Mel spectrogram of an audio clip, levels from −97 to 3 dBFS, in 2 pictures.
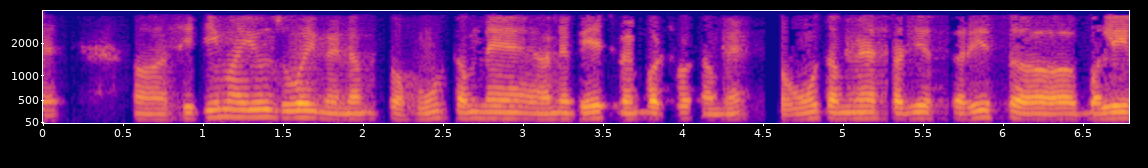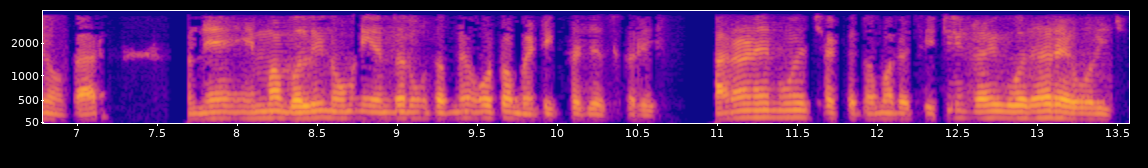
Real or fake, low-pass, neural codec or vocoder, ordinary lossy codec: real; 3.6 kHz; none; AAC, 16 kbps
